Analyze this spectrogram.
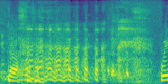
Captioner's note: laughs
